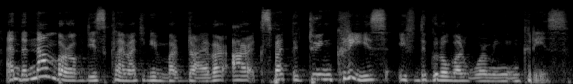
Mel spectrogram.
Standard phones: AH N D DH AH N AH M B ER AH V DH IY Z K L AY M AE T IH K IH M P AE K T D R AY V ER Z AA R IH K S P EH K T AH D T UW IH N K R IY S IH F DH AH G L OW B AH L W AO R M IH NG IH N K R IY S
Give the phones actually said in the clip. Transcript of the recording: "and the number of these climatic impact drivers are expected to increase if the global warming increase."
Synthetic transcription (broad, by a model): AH N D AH N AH M B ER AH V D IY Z K L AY M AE T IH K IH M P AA T D R AY V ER AA R IH K S P EH K T AH D T UW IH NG K R IY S IH F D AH G L OW B AH L W AO R M IH NG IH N K R IY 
